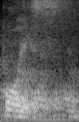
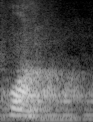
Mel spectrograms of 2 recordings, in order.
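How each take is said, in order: First: It ends with an audible z sound. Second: It ends in a vowel with no final consonant. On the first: The speaker calls it wrong. "not poise" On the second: The speaker calls it right. "but the pronunciation is poa. Correct pronunciation"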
